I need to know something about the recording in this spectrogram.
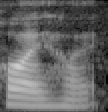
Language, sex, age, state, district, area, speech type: Assamese, female, 30-45, Assam, Dibrugarh, rural, spontaneous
